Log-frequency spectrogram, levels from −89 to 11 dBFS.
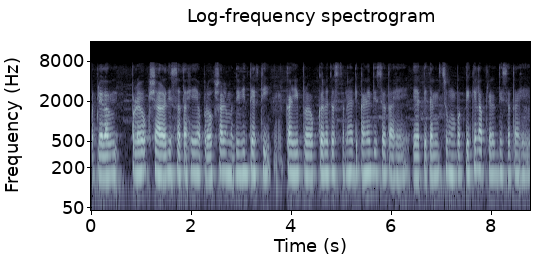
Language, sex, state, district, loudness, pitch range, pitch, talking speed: Marathi, female, Maharashtra, Solapur, -20 LUFS, 155-165 Hz, 160 Hz, 170 wpm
